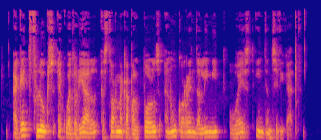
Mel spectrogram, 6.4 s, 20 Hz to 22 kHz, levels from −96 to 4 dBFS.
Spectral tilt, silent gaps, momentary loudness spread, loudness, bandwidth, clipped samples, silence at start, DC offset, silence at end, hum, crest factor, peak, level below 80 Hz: -5.5 dB/octave; none; 12 LU; -19 LUFS; 16.5 kHz; under 0.1%; 0.25 s; under 0.1%; 0.45 s; none; 16 dB; -2 dBFS; -62 dBFS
